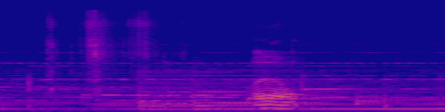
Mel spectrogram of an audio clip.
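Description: A crisp wafer cone crunching as it is bitten and chewed, with two sharp crackles about half a second in, over quiet background music.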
